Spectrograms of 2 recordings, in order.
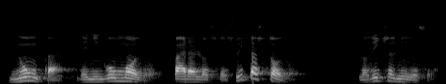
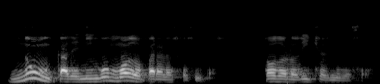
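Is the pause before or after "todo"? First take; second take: after; before. First: There is a pause after "todo". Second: There is a pause before "todo".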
